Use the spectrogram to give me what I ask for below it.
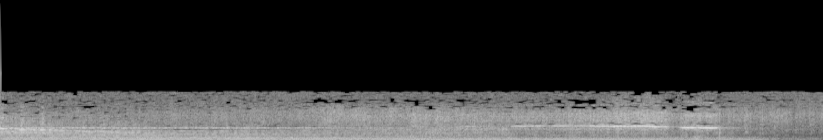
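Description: A car engine idles with the motor kept running, a steady low rumbling drone with a faint higher whine that holds evenly and then fades toward the end.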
